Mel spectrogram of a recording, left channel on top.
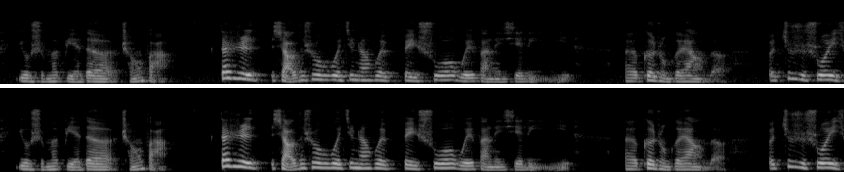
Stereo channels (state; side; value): normal; both; correlation 0.90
